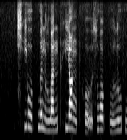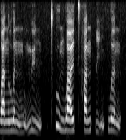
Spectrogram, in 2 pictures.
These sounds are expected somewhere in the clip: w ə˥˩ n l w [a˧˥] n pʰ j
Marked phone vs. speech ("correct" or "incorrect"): correct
